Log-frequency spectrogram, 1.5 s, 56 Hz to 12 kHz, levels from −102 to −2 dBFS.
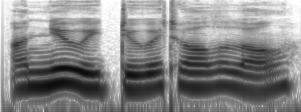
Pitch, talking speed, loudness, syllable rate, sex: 185 Hz, 280 wpm, -16 LUFS, 5.0 syllables/s, female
